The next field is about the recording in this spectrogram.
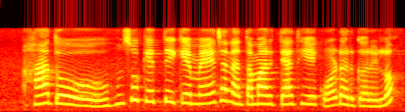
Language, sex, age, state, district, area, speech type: Gujarati, female, 30-45, Gujarat, Rajkot, urban, spontaneous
